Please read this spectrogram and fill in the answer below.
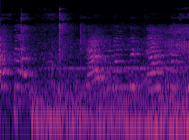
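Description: Background music with a steady low bass, mixed with voices talking in the room.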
